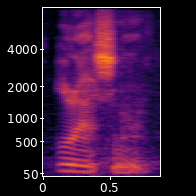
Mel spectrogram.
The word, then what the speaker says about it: irrational: rational I hate that rational and irrational that second syllables sometimes sneaks away irrational right sounds it sounds the same should we invent new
